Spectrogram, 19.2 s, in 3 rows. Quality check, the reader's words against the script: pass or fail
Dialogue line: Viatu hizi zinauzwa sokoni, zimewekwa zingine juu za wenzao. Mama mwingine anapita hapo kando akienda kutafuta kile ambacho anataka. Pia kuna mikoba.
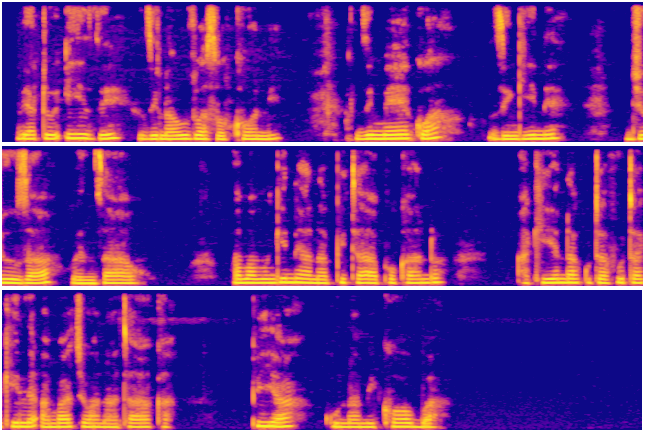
pass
